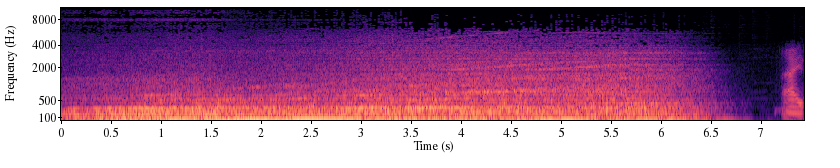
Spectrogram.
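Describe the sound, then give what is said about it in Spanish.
An electric sports car drives past loudly for about six seconds, a steady low rumble with a rising whine layered over wind-like noise, then it fades away and a voice briefly speaks. Its sound is very similar to that of the road-going Audi e-tron. “del Audi e-tron GT, eh, y ahí podéis escuchar un sonido muy parecido al que tiene el e-tron de calle.”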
